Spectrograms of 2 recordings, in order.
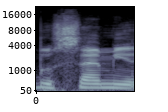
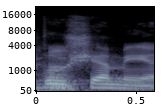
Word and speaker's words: Buscemi: doing is he nuts I think busemi is like how he actually pronounces because it's like some more Italian thing I've always said buschemy I don't know I might be wrong um but yeah he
